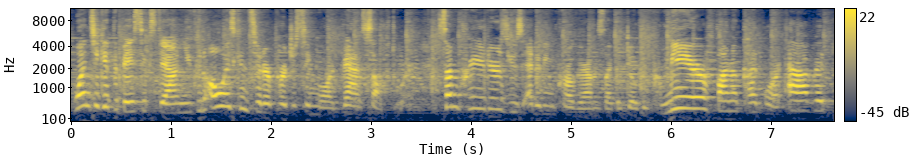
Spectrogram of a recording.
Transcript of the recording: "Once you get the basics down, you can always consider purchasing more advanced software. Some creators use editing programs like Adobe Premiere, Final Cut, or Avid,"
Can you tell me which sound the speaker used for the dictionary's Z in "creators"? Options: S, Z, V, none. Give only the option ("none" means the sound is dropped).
Z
